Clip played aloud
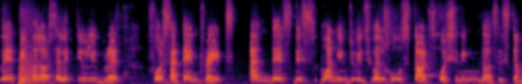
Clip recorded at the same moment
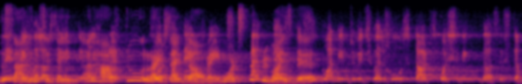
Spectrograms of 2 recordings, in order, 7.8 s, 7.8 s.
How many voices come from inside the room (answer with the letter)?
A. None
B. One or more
B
